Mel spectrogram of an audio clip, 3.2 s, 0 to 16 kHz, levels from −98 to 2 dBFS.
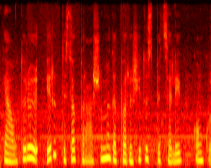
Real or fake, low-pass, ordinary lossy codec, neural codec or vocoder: real; 14.4 kHz; Opus, 64 kbps; none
